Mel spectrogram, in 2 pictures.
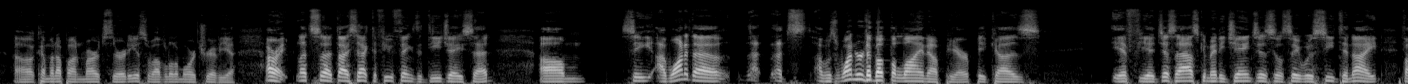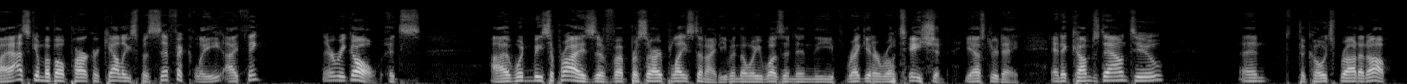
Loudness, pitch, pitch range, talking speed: -23 LUFS, 145 Hz, 130-170 Hz, 200 wpm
